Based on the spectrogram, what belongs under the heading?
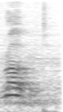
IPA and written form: rʌbd (rubbed)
